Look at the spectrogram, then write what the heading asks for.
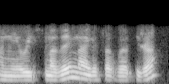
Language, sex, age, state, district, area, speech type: Nepali, male, 30-45, West Bengal, Jalpaiguri, rural, conversation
